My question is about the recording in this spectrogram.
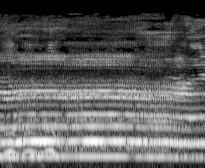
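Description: A long held vocal note, like a howl, steady in pitch, with a brief wavering voice over it early on; near the end it slides down and begins to waver.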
